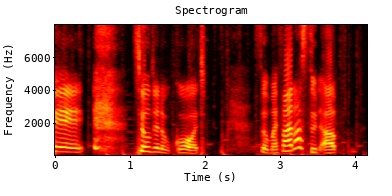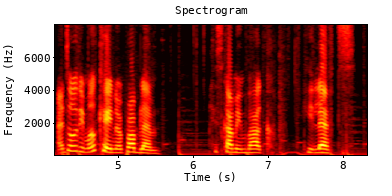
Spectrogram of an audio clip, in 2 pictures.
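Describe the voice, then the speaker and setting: Music plays in the background as a woman speaks at a fairly slow pace with long, frequent pauses, lively intonation and big swings in loudness, in a dry, close sound with no echo. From Nigeria. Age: 20s. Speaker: voiceover artist. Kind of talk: casual storytime to camera.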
